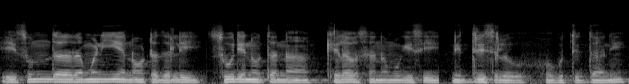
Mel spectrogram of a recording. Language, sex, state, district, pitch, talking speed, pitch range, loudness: Kannada, male, Karnataka, Mysore, 105 Hz, 95 wpm, 100-110 Hz, -23 LUFS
